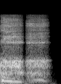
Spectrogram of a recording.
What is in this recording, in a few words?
Vox, en; kingsraid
